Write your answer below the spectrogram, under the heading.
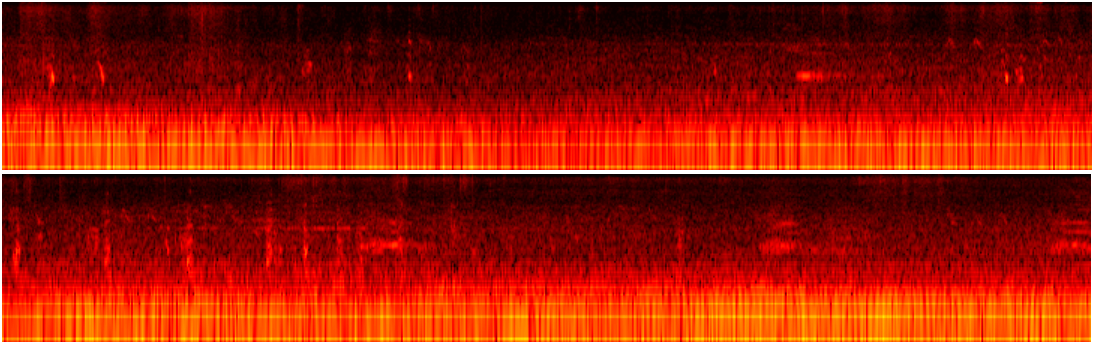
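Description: A flock of young chickens making short, scattered clucks and peeps while foraging, over a steady low rumble.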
